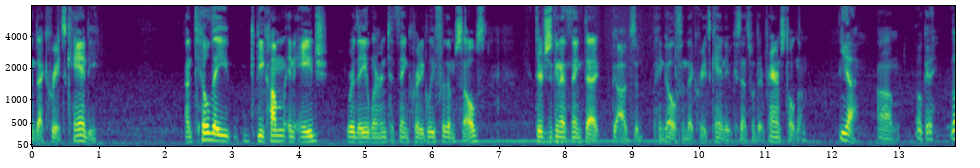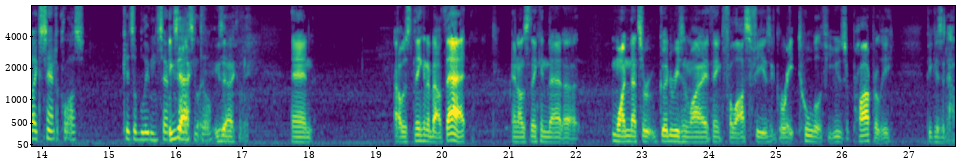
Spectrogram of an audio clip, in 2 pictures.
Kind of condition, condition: setting, outdoors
